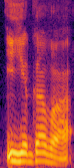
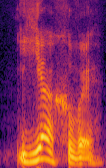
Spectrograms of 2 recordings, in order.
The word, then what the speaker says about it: Яхве: На самом деле оно читается не как Иегова, а как Яхве. Яхве, потому что Иегова — это неправильное прочтение вот той тетраграммы, тех четырех букв на иврите.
